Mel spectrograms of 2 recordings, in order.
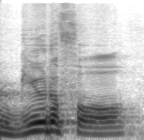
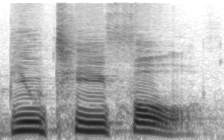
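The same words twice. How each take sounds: First: The word is said with reduced, natural sounds. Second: The word is said with every sound overly careful. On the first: The speaker calls it right. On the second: The speaker calls it wrong.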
